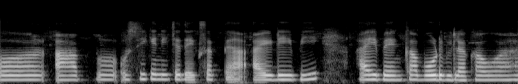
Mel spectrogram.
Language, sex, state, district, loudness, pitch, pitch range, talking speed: Hindi, female, Himachal Pradesh, Shimla, -18 LUFS, 210 Hz, 205-220 Hz, 195 wpm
